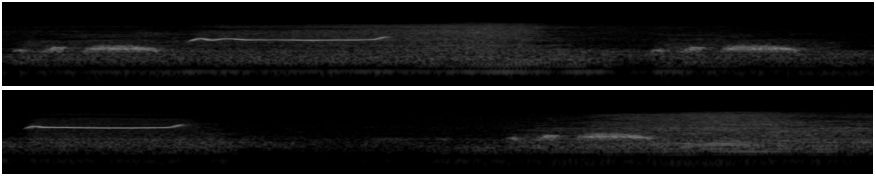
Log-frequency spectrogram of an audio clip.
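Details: Agitated spotted dove used as a lure bird, giving three low, short rolling coo phrases a few seconds apart. Long, level, higher-pitched whistles alternate with the coos over constant background hiss.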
